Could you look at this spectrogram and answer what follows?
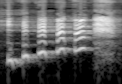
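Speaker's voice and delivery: high-pitched burst of giggling; high giggle. Real, not acted. Laughing at herself on the live, high giggle. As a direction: squeal with laughter.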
